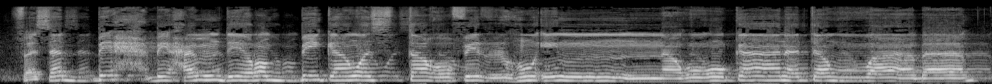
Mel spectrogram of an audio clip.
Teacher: فسبح ہا کو حلق سے ادا کریں گے، بحمد ربک را کو پر کریں گے، واستغفرہ غین کو پر کریں گے، انہو ان غنہ کریں گے یعنی کلف کے برابر ناک میں رکیں گے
